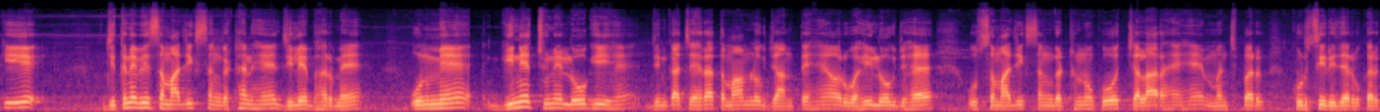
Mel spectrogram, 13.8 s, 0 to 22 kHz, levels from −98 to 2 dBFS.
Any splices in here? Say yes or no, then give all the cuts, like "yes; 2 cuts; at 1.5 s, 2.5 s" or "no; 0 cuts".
no; 0 cuts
